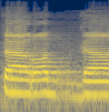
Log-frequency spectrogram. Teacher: دال کے اوپر کھڑا زبر ہے، ایک الف کی لمٹ میں کھینچیں گے، اور تشدید بھی ہے تو دبا کر اس کو پڑھیں گے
